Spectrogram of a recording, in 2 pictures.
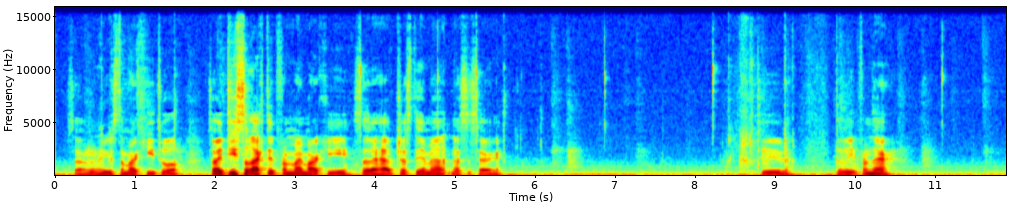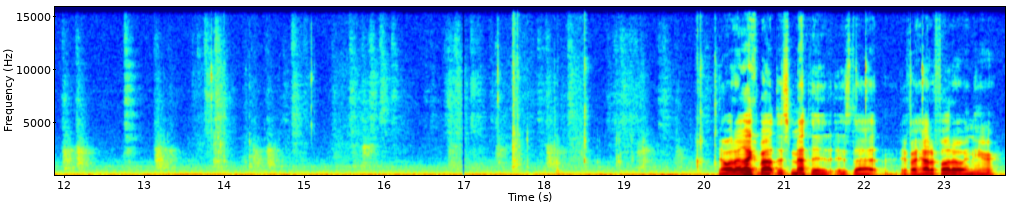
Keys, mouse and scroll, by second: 0.6 m, 3.8 click, 5.3 click, 5.6 ctrl+z, 8.2 click, 9.1 Delete, 13.8 click, 14.5 Delete, 17.4 click, 17.9 Delete, 18.9 ctrl+d, 19.3-19.9 scroll, 21.1 scroll, 21.1 middle click, 21.3 middle click, 22.0 click, 22.7 click.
